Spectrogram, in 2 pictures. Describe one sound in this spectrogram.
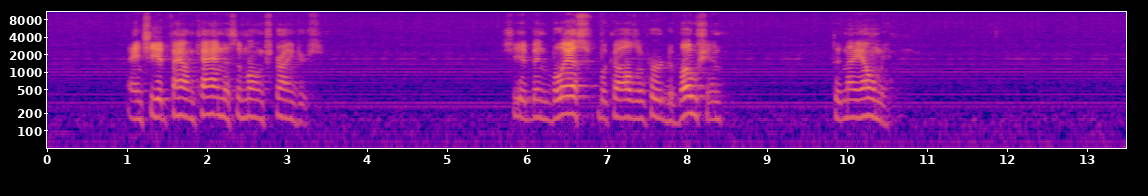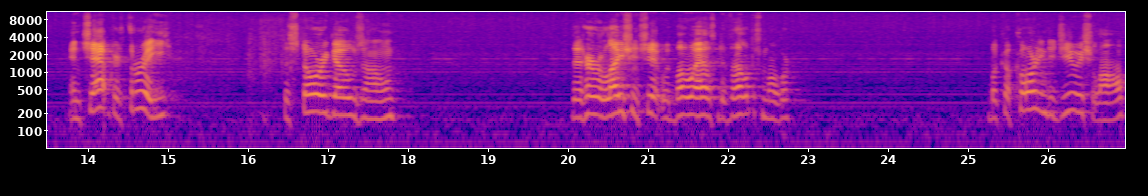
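A man speaks calmly through a microphone in bursts with pauses, in a hall with a slight echo.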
